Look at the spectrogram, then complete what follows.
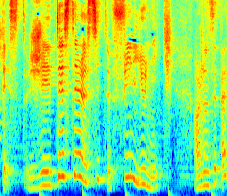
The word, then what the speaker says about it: Feelunique: J'ai testé le site Feel Unique. Alors je ne sais pas si vous connaissez, je pense que ça se prononce comme ça parce que là c'est écrit Feel et là c'est écrit Unique.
